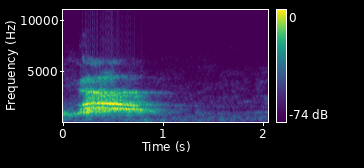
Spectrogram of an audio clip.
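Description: A woman exhaling audibly for about a second, a breathy sigh that falls slightly in pitch as it fades.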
